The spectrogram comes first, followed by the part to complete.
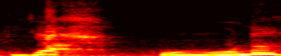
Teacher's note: ہا پر ہمس ہوگا وسط حلق سے ادا کریں گے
